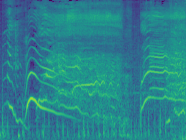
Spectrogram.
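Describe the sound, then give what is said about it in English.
Horses whinny loudly, one long shrill neigh followed by another near the end, while a rapid, steady clatter of hooves clip-clops underneath throughout. “Showtime, horsies! Let's go!”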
